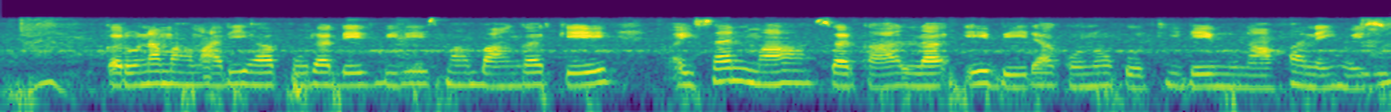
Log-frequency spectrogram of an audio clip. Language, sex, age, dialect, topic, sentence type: Chhattisgarhi, female, 18-24, Western/Budati/Khatahi, banking, statement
